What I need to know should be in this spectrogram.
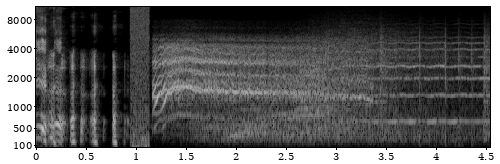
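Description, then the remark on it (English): A few quick choppy vocal bursts and a sharp crash give way to a long, loud, piercing stock-sound-effect scream that begins a TV series theme song, holding its strained pitch for several seconds, harsh and grating, with no talking over it. “Yeah, I have to stop myself from doing the insane scream that begins the theme song.”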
